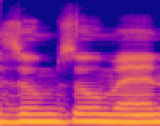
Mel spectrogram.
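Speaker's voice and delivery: normal talking voice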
